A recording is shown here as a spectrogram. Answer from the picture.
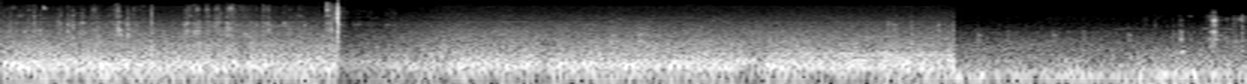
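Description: Steady low wind rumble on the microphone, with a few light clicks from a spinning nunchaku's sticks and chain early on and a sharp clack about two seconds in. The background drops abruptly right after that clack and changes again near six seconds.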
